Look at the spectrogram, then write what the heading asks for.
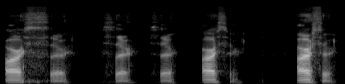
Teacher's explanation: Notice too in American English that the last R will be present.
